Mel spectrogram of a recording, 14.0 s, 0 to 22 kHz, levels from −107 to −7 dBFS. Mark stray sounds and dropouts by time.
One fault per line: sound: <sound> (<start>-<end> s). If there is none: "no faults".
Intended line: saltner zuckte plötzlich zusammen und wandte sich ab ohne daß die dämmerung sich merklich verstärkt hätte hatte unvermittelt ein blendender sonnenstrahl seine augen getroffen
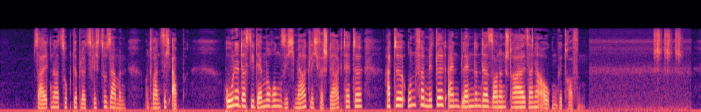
sound: laugh (13.1-13.7 s)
